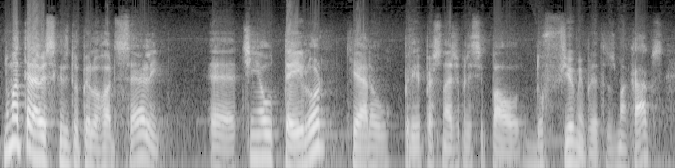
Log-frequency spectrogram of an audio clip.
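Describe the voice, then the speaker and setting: A man's voice: on the low side, expressive, a little fast, fairly bright tone. A Brazilian man in a casual interview, telling stories as a guest, often repeating phrases and checking in with the listener. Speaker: guest writer telling behind-the-scenes history of a TV series. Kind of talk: animated casual interview storytelling.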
